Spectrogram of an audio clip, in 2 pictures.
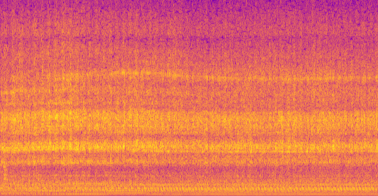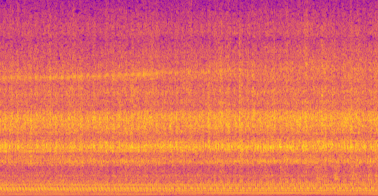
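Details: Mack truck diesel after engine reassembly with new parts, around the road test: deep, steady note with an even beat and no knocks or misses; runs smooth, normal running.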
